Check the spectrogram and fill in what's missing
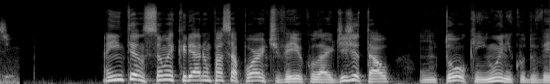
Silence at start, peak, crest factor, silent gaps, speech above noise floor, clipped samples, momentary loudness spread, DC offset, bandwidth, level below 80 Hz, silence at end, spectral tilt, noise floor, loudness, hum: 0 s; 0 dBFS; 16 dB; none; 37 dB; under 0.1%; 7 LU; under 0.1%; 17.5 kHz; -46 dBFS; 0 s; -6 dB/octave; -53 dBFS; -17 LUFS; none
